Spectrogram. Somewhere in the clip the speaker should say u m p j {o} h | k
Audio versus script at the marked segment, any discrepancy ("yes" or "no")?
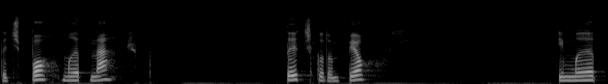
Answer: no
